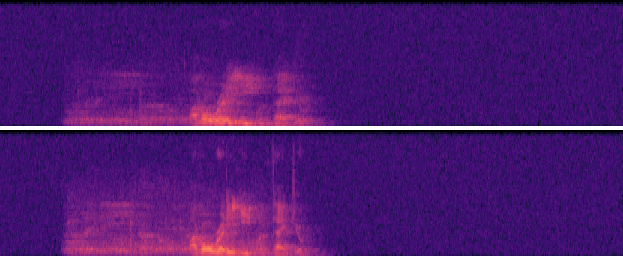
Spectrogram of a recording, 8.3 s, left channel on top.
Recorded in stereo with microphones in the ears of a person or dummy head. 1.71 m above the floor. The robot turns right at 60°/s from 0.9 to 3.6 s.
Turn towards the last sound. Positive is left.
turn(degrees=-55)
